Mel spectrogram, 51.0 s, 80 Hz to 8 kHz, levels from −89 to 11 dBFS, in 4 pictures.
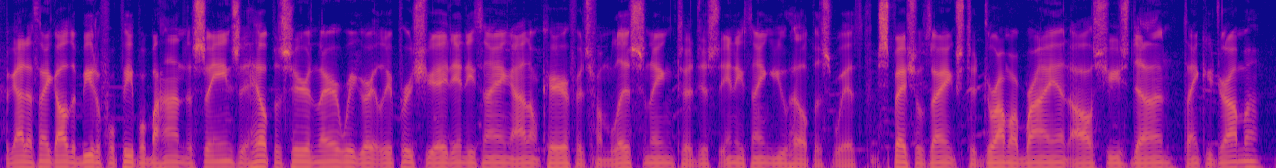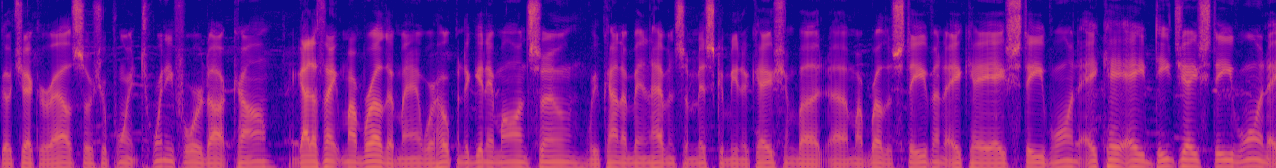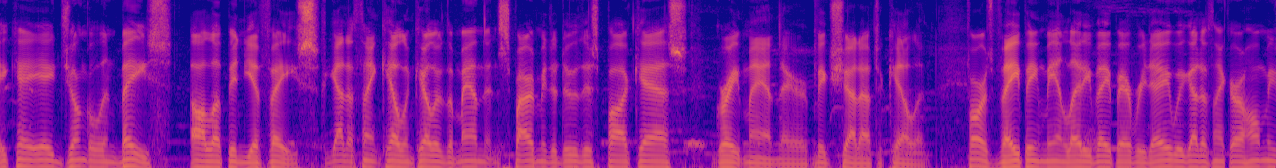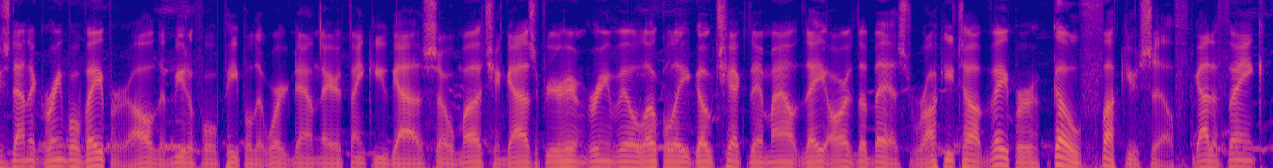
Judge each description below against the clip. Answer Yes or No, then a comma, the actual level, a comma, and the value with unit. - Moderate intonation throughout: Yes, average, 3.1 semitones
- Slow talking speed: No, average, 200 wpm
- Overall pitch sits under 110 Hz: Yes, very low, 95 Hz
